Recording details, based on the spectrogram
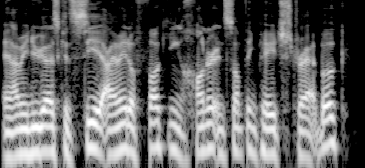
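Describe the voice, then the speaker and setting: Young male streamer, mid pitch, loose and profane rambling, close dry sound. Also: steady tone, quick pace, no room sound. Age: 20s. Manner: rambling, profane, self-reflective, restarts a lot. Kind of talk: casual stream chat while aim training.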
